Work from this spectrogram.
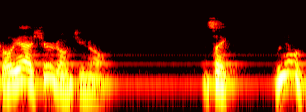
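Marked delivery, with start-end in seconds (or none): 0.0-1.1 lightly imitated Wisconsin accent, low and soft; a hint of Wisconsin in a coworker's catchphrase. Guy from work at Home Depot, mild Wisconsin accent. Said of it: "kind of up from the Wisconsin area".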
